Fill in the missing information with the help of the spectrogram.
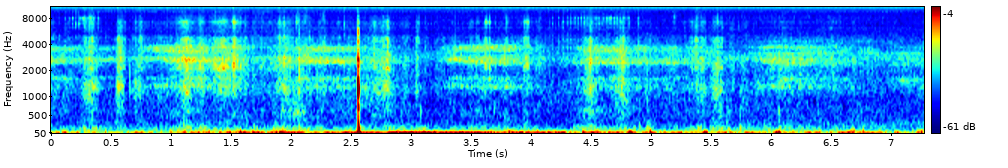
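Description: Bicycle riding: a steady, pulsing rolling noise with wind rumble on the microphone, and one sharp click about two and a half seconds in.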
